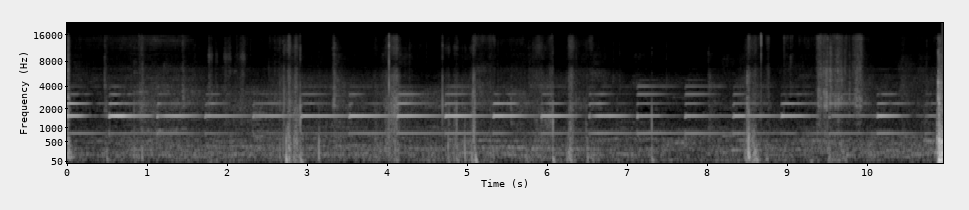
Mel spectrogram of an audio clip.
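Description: Hyundai i20's interior warning chime dinging over and over at the same pitch, about every 0.6 s, over a steady tone. A few sharp knocks of handling come in between, about three, five and eight and a half seconds in.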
